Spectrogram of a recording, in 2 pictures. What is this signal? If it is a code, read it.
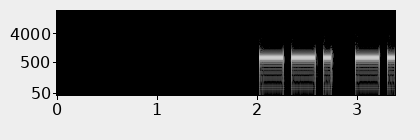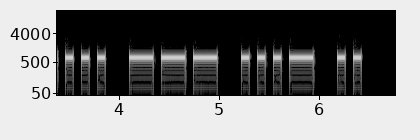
Morse code, heard as a keyed tone, about 15 wpm, 700 Hz. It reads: G6OVI
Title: DXCC-100 Call Signs - 5 Characters - Repeated 2x - 15wpm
